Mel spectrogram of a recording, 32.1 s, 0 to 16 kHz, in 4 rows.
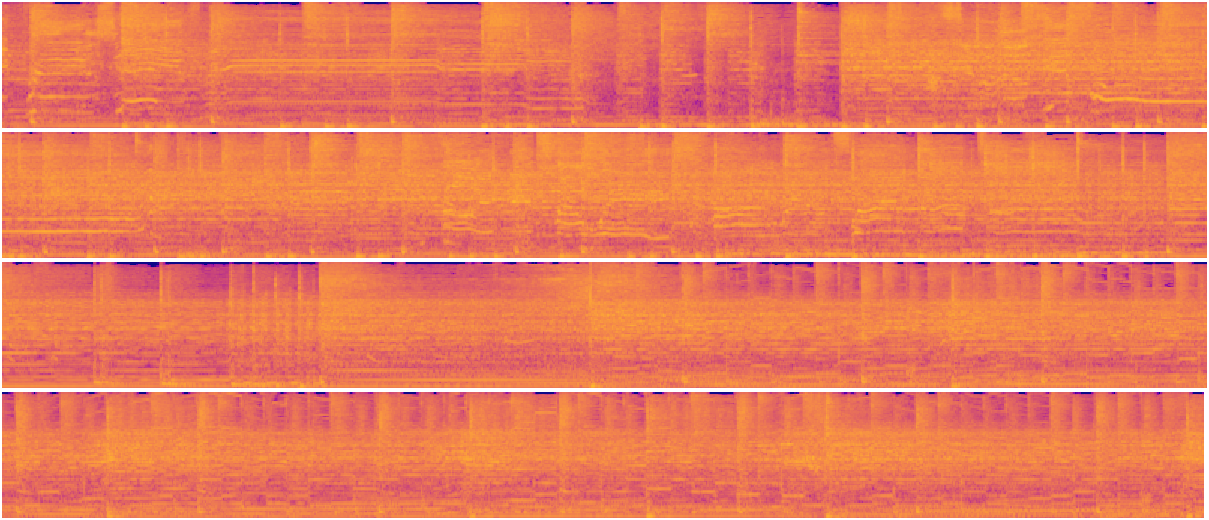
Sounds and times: Bass drum: 0.0s - 18.6s, 19.4s - 32.1s
Drum kit: 0.0s - 32.1s
Heavy metal: 0.0s - 32.1s.

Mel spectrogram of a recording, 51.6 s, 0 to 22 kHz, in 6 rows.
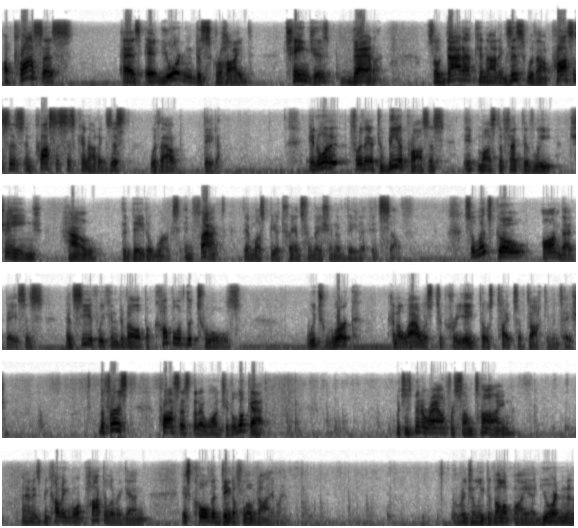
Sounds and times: Speech: 0.0s - 1.1s, 1.8s - 5.8s, 6.4s - 12.0s, 13.2s - 23.4s, 24.2s - 29.5s, 30.4s - 34.6s, 35.8s - 38.5s, 40.3s - 42.2s, 43.3s - 47.4s, 49.6s - 51.6s.

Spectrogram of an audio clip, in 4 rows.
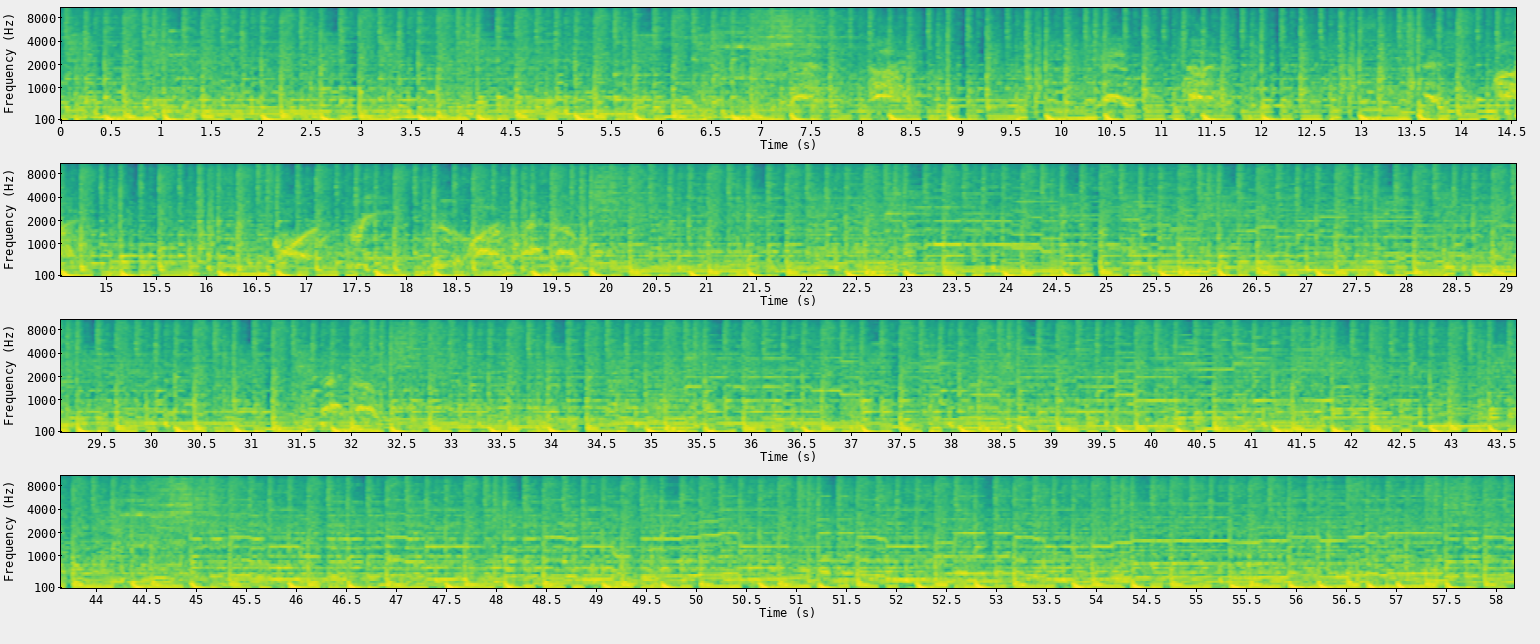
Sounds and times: Music: 0.0s - 58.1s.

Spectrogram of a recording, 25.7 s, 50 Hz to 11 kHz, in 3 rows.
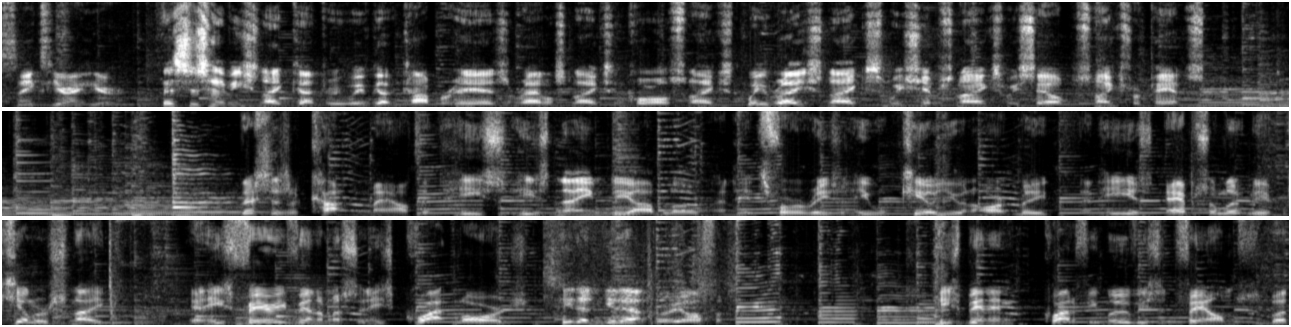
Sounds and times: Speech: 0.0s - 8.0s, 10.2s - 17.8s, 18.4s - 22.1s, 23.4s - 25.7s
Music: 0.0s - 25.7s.

